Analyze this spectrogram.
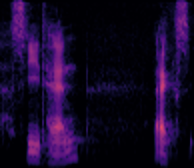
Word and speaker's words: CX: off with the lg CX series I know it's meant to be pronounced as C 10x is the Roman numeral for 10 just like iPhone 10's iPhone 10 but I'm gonna continue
